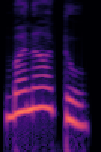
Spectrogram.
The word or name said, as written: ಬಿಣ್ಣಿತು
